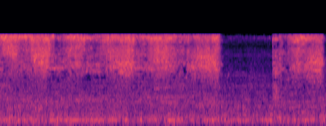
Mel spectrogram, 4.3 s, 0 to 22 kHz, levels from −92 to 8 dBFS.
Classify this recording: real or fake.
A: fake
